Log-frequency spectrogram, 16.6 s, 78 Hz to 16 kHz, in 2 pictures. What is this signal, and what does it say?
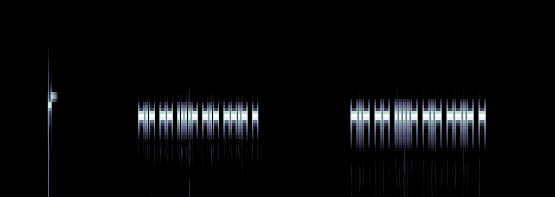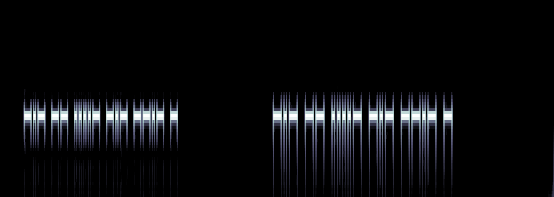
Morse code, heard as a keyed tone, about 35 wpm, 700 Hz. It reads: KM4KQT KM4KQT KM4KQT KM4KQT
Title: Speed Racing - USA 2x3 Call Signs 30wpm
